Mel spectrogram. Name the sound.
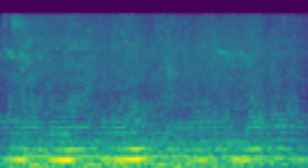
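buzzing swarm of bees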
